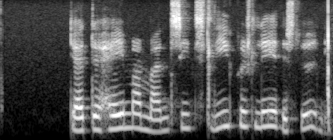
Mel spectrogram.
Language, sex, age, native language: Icelandic, female, 12, Icelandic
